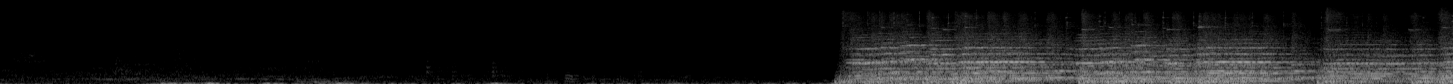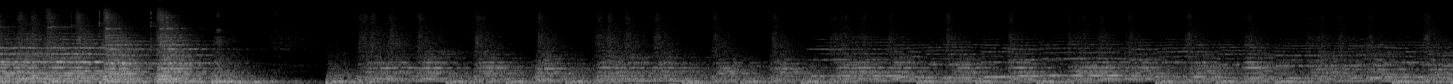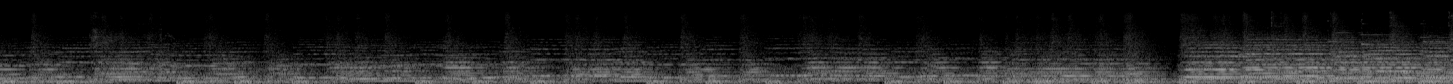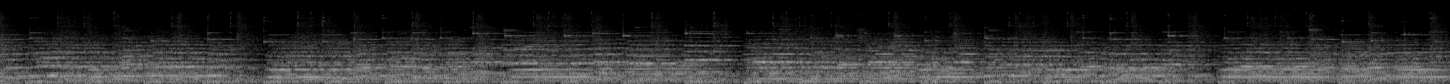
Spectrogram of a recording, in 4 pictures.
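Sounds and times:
percussion strokes: 8.3s - 58.0s
concert band playing: 8.4s - 17.0s, 18.1s - 58.0s.

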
